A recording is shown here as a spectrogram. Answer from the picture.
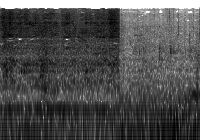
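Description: Background noise of a large store: a steady hiss with a faint hum that cut off suddenly just over a second in, over a low rumble.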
